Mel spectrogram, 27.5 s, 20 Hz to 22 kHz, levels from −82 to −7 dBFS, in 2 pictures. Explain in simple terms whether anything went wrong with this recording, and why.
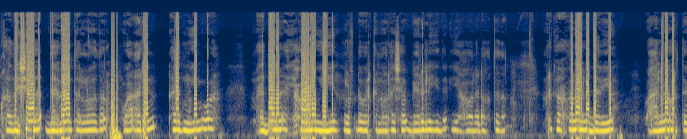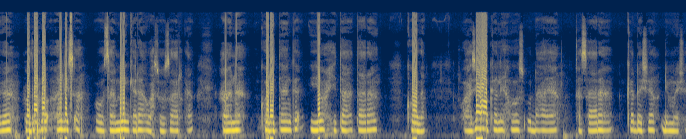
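Integer overflow runs through the whole speech clip. The loudest peaks wrap around to the opposite sign, producing harsh cracks far sharper than ordinary clipping.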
